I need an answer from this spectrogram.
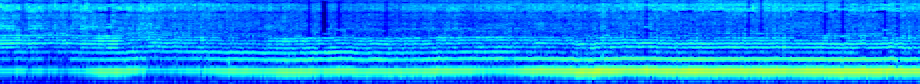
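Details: Droning hum of a flying housefly, the steady buzz dipping slightly in pitch early on, then rising a little and growing louder toward the end, layered with bright overtones throughout.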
